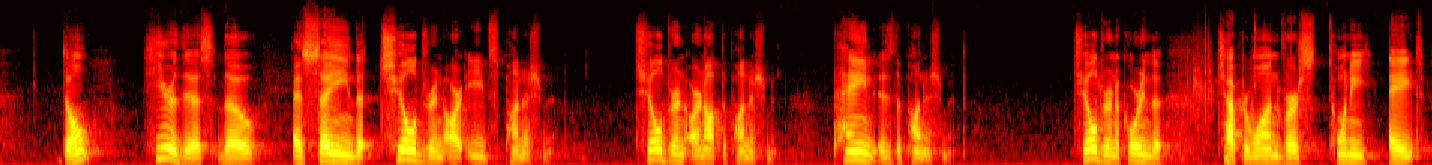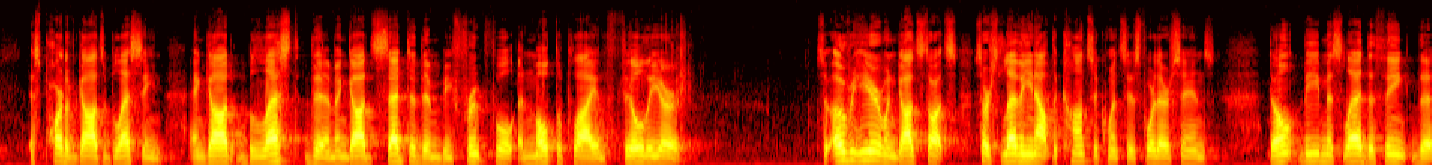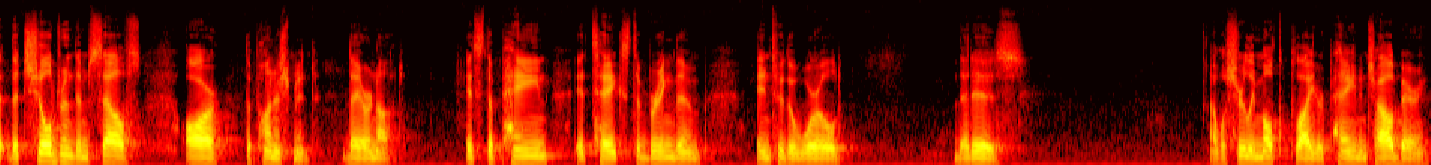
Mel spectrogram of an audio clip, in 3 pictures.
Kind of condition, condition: setting, large echoing room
